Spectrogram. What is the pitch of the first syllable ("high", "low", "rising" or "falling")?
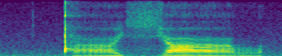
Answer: rising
